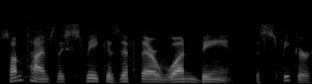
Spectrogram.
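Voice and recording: With a quiet background, the clip features reading aloud in a natural voice.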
